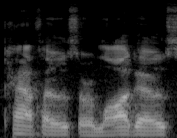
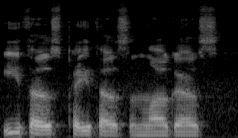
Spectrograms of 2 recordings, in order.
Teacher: I tend to pronounce them all with a long vowel sound at the end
